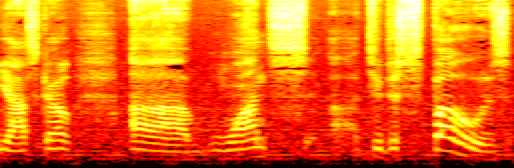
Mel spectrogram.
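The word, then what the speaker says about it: Jaczko: chair uh gregory yasko i think i said jasco a few weeks back i now believe that's not how you pronounce it i apologize gregory yasko uh wants uh to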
